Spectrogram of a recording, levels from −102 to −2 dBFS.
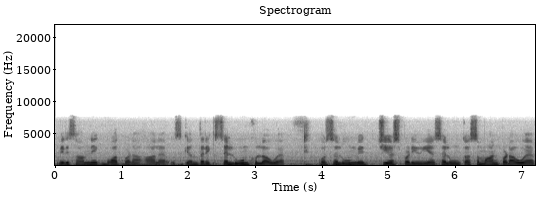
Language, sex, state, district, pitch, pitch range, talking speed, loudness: Hindi, female, Punjab, Fazilka, 190 Hz, 175-205 Hz, 225 wpm, -16 LUFS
